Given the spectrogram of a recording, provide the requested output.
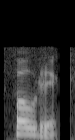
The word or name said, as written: photic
